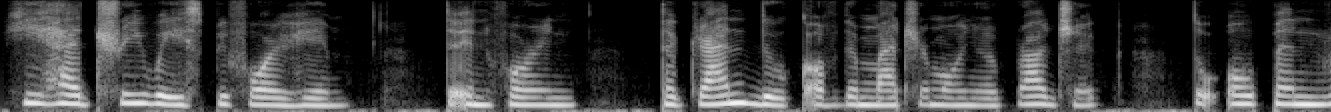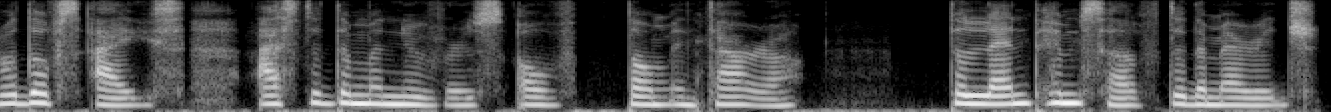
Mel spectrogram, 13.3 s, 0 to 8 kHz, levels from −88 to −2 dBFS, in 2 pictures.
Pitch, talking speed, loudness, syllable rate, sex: 210 Hz, 145 wpm, -18 LUFS, 4.6 syllables/s, female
